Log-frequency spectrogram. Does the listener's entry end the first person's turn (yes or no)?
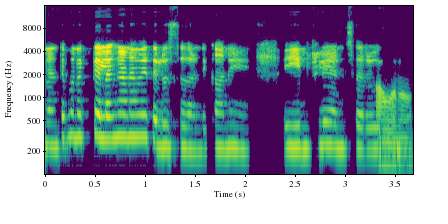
no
